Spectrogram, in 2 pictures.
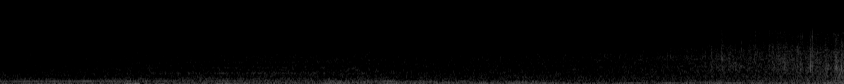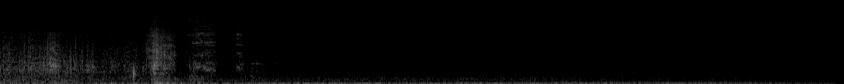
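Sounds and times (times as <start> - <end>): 
SUV backing out and returning: 0.1 - 15.8.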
